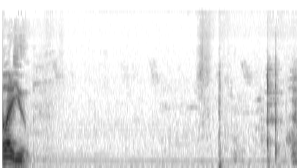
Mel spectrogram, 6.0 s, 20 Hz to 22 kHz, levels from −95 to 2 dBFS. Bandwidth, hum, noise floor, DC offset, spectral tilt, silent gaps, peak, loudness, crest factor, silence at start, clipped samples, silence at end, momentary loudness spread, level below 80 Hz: 16.5 kHz; 50 Hz at -75 dBFS; -70 dBFS; under 0.1%; -6.5 dB/octave; none; -6 dBFS; -23 LUFS; 24 dB; 0.05 s; under 0.1%; 0 s; 32 LU; -62 dBFS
